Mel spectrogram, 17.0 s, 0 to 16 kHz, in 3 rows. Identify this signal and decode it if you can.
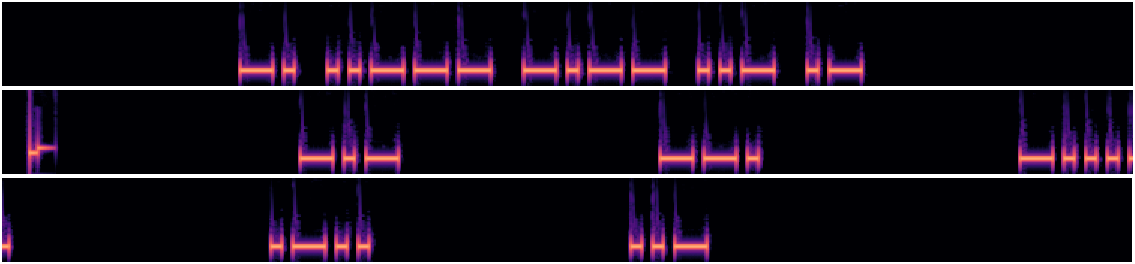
Morse code, heard as a keyed tone, about 22 wpm, spaced as for 9 wpm, 700 Hz. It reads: N2YUA KG6LU
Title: USA Call Signs - 8x Character Spacing - 22wpm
